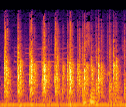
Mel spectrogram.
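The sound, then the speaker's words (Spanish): An audience applauds guests at a live event with steady, evenly paced claps in a firm rhythm, each clap crisp and fairly loud, with no voices. “Vamos a ofrecerles un fuerte y cálido aplauso a los invitados que trajo.”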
